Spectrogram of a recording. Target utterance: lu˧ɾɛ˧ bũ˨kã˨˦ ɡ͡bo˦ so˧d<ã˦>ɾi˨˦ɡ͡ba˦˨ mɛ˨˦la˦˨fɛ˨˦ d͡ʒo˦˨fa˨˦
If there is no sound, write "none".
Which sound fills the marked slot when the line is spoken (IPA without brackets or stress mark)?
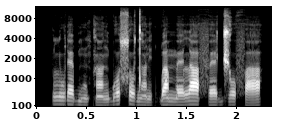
ã˨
